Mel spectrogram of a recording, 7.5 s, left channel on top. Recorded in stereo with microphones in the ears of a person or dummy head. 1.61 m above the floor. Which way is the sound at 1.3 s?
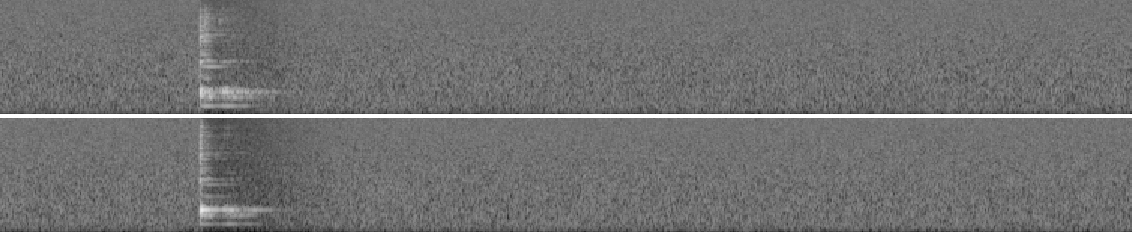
10° right (ahead or behind).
